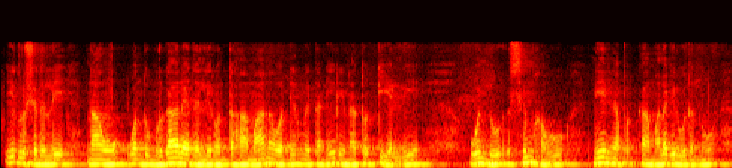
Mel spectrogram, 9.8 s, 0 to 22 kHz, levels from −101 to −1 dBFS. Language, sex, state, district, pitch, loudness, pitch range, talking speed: Kannada, male, Karnataka, Shimoga, 110 Hz, -25 LUFS, 105-120 Hz, 90 wpm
